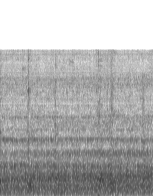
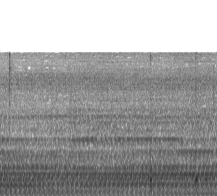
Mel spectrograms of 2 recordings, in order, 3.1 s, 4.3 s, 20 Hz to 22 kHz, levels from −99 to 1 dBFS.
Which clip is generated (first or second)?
first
